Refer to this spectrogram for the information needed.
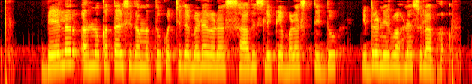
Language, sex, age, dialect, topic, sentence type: Kannada, female, 46-50, Coastal/Dakshin, agriculture, statement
